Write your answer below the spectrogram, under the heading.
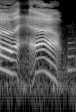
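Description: Two loud, high-pitched infant cry bursts followed by a brief softer voiced sound; an ordinary infant cry.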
